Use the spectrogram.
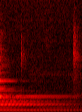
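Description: A single low guitar string tuned down a whole step to C sharp rings out alone as one sustained, steadily fading note.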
